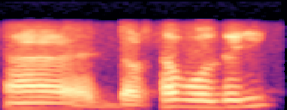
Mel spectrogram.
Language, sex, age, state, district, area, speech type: Punjabi, male, 45-60, Punjab, Tarn Taran, rural, conversation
